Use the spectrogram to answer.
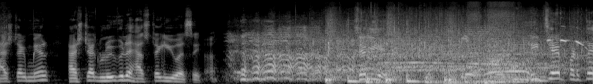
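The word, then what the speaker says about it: Louisville: आगे तभी बढ़ेंगे लुईस जब लिखा है तो स क्यों नहीं बोल रहे जैसे नाइफ में क साइलेंट होता है के साइलेंट होता है वैसे वो तो के पहले आता है ये तो बीच में घुसा हुआ है बट कई बार लुईस प्रोनाउंस होता है एस के साथ और कई बार नहीं वो कई क्यों नहीं होता है कब होता है ये मुझे पता नहीं है मेयर ऑफ लुई विले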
